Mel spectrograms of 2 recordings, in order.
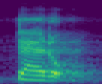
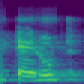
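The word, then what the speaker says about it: tarot: ટેરો એટલે તારો, એને બહાર જે બહારની કન્ટ્રીમાં પ્રોનાઉન્સ થાય છે ઇટ્સ અ ટારો. TARO. અહીંયા આગળ એને ટેરોટ કહે છે, પણ રિયલ એનું પ્રોનાઉન્સ T is silent, હા.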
